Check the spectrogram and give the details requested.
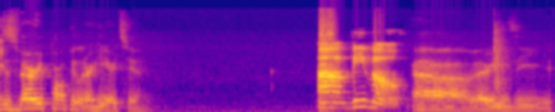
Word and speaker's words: Vivo: Usually we the letter O for us in the end of a word, we don't pronounce O, we pronounce U.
